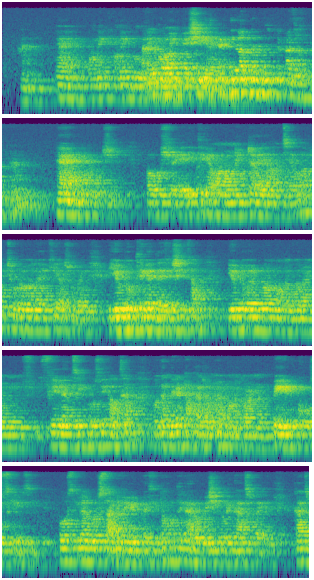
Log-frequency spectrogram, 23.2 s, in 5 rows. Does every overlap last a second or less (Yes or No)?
No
